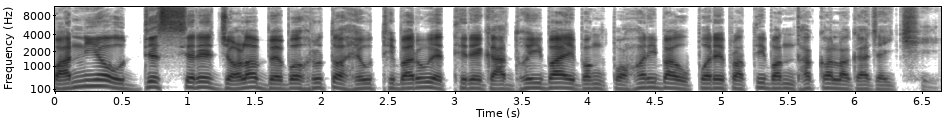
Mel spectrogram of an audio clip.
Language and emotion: Odia, neutral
